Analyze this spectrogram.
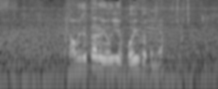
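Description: A middle-aged man talks, outdoors.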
